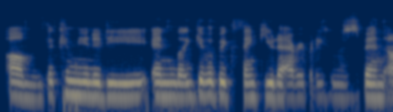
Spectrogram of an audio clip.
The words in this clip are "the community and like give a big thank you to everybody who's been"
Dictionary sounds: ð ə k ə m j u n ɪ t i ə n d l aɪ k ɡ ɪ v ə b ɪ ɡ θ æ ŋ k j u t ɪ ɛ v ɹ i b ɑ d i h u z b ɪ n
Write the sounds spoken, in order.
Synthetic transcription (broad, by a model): ð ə k ə m j u n ɪ t i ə n l aɪ k ɡ ɪ v ə b ɪ ɡ θ æ ŋ k j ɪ t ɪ ɛ v ɹ i b ɑ d i h u z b ɪ n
